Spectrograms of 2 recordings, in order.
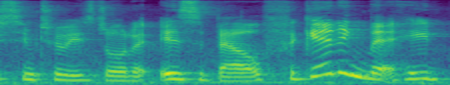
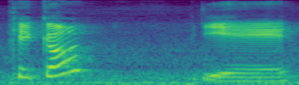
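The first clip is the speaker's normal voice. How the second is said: ordinary talk, nothing marked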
